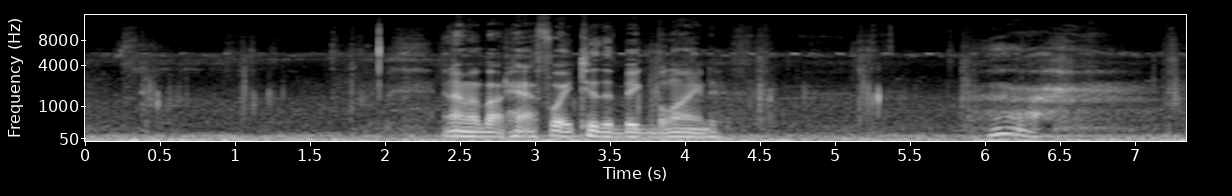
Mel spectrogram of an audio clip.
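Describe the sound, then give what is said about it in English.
Steady footsteps crunch through dry leaves on a leaf-covered path, continuous, while a man speaks softly over the rustling walk. “Alright, so I'm still moving.”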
